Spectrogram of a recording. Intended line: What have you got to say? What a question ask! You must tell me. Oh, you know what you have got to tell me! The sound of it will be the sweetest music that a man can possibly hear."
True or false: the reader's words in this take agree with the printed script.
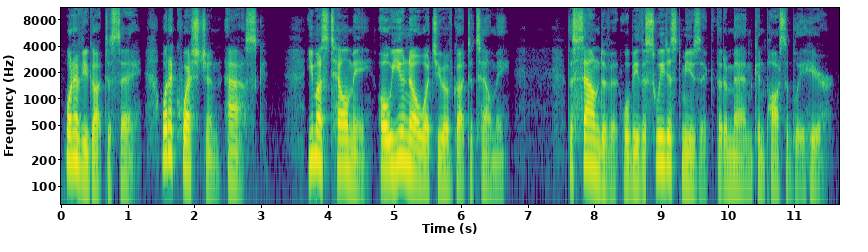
true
